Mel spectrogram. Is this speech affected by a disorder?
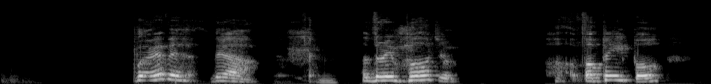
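Yes: cerebral palsy; cerebral palsy affecting left side.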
